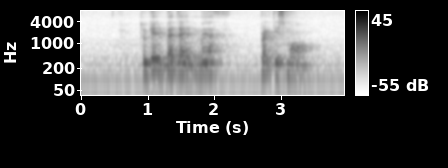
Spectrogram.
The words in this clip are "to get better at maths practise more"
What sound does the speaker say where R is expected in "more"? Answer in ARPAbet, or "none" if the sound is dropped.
L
